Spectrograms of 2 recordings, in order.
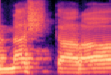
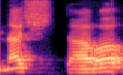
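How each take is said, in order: First: Said in the usual way. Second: نشترا short, no letter lengthened; no stretched letters. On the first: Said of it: "نشترا نہیں کہیں گے". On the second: Shown as a demonstration. Teacher corrects نشترا for the students. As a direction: keep نشترا tight, nothing drawn out. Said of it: "باقی حروف کی ادائیگی نہیں بڑھنے پائے".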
